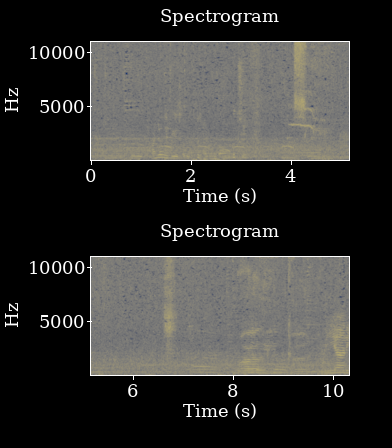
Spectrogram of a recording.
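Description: A young woman talks softly nearby, outdoors.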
